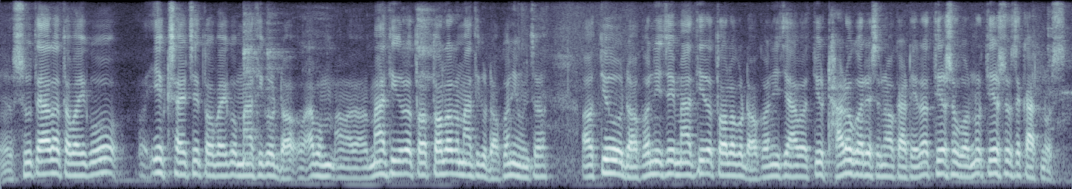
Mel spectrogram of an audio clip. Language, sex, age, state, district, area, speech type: Nepali, male, 60+, West Bengal, Kalimpong, rural, spontaneous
